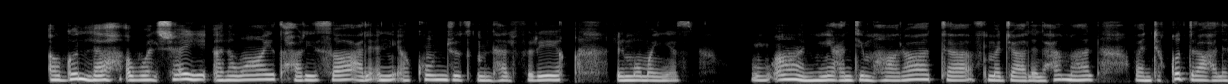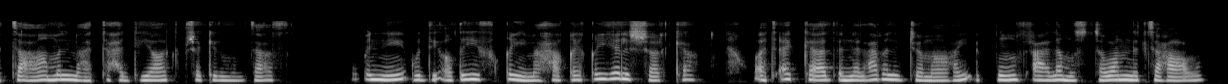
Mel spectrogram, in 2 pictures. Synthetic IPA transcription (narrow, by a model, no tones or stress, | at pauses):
ʔaɡuːlːahʔawːalʃiːʔanawaːjɨd̪ˤħɑɾiːsˤɑʕala̰ʔɪnːiʔakuːnd͡ʒʊzʔmɪnɦalfaɾiːq̚ɪlmʊmajːaz̥ | wʔaniʕɪnd̪imaɦɑːɾˤɑːt̪fimad͡ʒaːlɪlʕamalwʕɪnd̪iqʊd̪ɾˤɑʕalat̪ːaʕaːmʊlmaʕɪt̪ːaħad̪ːɪjaːt̪b̥ʃaklmʊmt̪aːz̥ | wʔɪnːiwɪd̪ːiʔɑðˤiːfqiːmaħaqiːqɪjːalɪʃːɑɾˤkʰawʔat̪ʔakːad̪ʔɪnːɪlʕamalɪld͡ʒamaːʕijakuːnfiʔaʕlamʊst̪awamɪnɪt̪ʰːaʕaːwʊn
